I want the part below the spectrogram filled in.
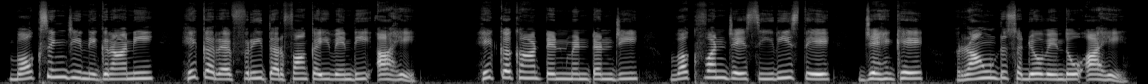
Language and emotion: Sindhi, neutral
